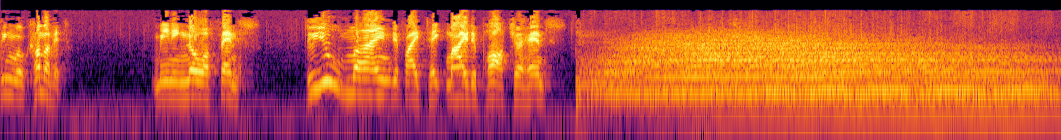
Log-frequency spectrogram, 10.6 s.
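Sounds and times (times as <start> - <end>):
speech: 0.0 - 0.8, 1.5 - 5.7
big brass gong struck: 5.8 - 10.6.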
